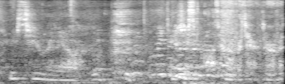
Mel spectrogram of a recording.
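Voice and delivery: soft breathy whisper while searching. Real, not acted. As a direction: whisper so as not to disturb. Whispering near animal enclosure.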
